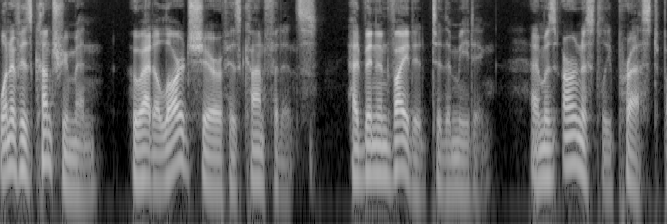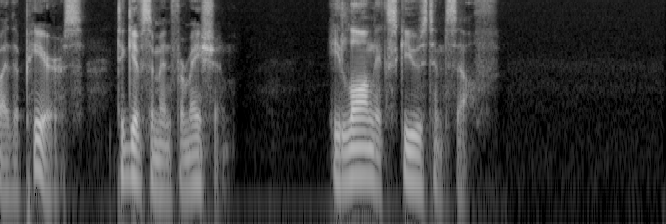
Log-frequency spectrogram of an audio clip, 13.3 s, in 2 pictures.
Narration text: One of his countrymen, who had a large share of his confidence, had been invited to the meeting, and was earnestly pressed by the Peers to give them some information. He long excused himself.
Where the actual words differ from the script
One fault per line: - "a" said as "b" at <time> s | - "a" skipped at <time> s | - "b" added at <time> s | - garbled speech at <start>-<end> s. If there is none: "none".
- "them" skipped at 8.1 s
